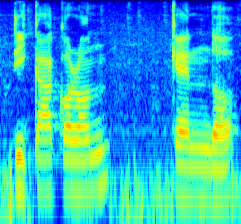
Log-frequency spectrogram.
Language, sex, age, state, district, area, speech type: Assamese, male, 18-30, Assam, Jorhat, urban, read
